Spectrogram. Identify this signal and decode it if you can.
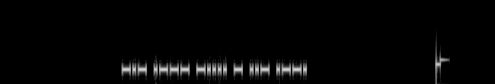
Morse code, heard as a keyed tone, about 44 wpm, 700 Hz. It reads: KJ6TUP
